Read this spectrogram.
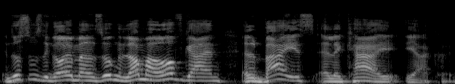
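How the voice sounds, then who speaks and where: Man, Talmud lesson, slightly high voice, reads the text then explains it, sing-song quotes. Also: moderate pace, sharp tone. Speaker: Talmud teacher.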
